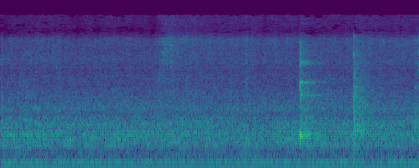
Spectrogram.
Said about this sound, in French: La sauce, je mélange.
